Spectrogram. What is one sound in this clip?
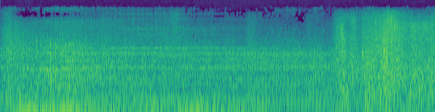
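A deep, muffled underwater rumble hums steadily.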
